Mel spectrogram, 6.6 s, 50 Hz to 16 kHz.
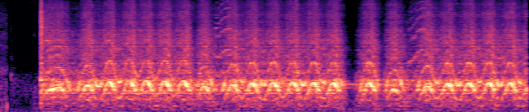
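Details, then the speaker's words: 1978 Chevy C10 pickup with 383 crate engine (about 430-450 hp): steady starter whirr about four turns a second, never firing; hard to start, fouled spark plugs suspected, not confirmed. "w she's trying to come alive yeah i'm surprised at how much trouble it's having starting"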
